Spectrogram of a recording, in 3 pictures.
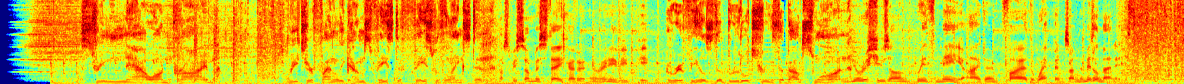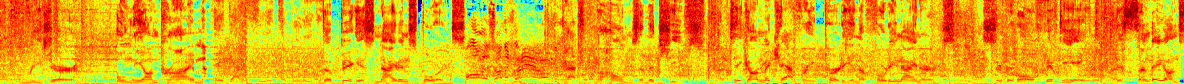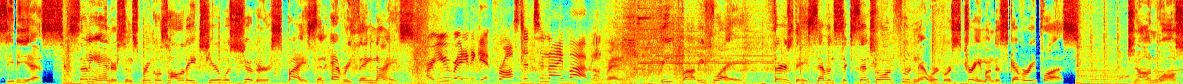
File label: promo men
